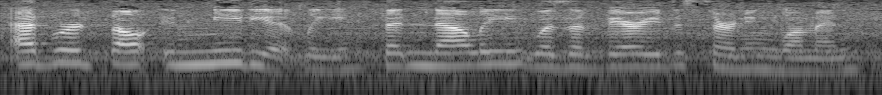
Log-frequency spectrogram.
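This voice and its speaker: A woman's voice: mid-range voice, moderate pace, background noise. A woman reading a storybook aloud for children, with chatty asides to the listeners. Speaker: storybook reader.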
